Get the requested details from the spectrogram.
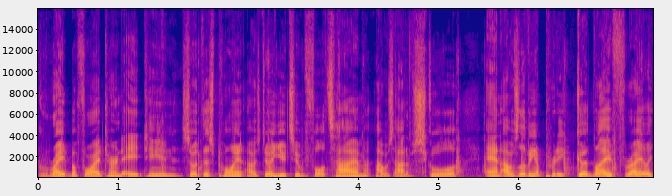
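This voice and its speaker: A man's voice: mid-range voice, slight background noise. Young guy telling a storytime, chatty, swears a lot, does both sides of the convo. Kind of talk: casual storytime narration.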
